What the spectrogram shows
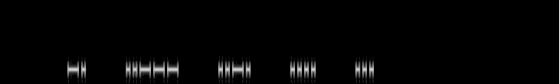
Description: Morse code, heard as a keyed tone, about 36 wpm, spaced as for 16 wpm, 700 Hz. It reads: N2FHS
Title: USA Call Signs - 5 Characters - 4x Character Spacing - 35wpm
